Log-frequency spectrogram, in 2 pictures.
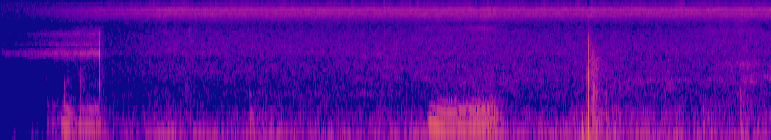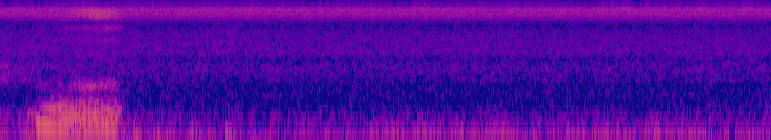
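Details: Cat snoring while asleep: quiet, low rumbling snores, two soft breaths over room noise.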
